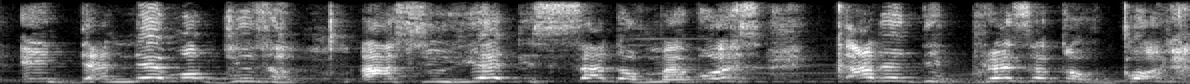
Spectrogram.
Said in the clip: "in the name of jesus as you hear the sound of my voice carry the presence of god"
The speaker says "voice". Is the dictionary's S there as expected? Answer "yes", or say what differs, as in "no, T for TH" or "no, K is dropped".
yes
